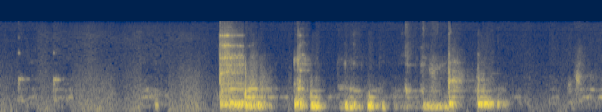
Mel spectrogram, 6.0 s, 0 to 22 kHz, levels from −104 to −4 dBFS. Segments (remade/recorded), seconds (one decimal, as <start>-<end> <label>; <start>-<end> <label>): 0.0-6.0 recorded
